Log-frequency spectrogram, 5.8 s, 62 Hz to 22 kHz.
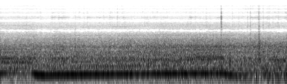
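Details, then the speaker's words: BMW E46 automatic on a cold start, driving: engine hum surges as it pulls away, then dips abruptly, RPM dropping and jumping; jerky acceleration, later found to be automatic transmission fluid about 3 quarts low. "he accelerators you can hear it kind of dip and jump and go from accelerating smooth you know kind of dropping down in our PM's"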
